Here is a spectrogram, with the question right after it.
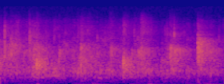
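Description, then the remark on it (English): An audience claps, a soft, steady patter of many hands with a few sharper bursts poking through, fairly quiet overall and with no voices over it. “Come on, you can clap. You've got to clap.”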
